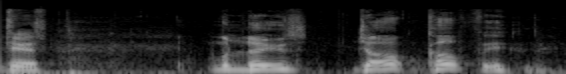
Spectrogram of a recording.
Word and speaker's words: Coffey: My name's John Coffey. It's like the drink, but not spelled the same.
